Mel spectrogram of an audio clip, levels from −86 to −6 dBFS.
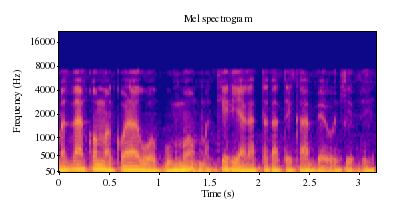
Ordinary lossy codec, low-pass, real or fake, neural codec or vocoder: none; 7.2 kHz; fake; codec, 16 kHz, 8 kbps, FunCodec, trained on LibriTTS, 25 frames a second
